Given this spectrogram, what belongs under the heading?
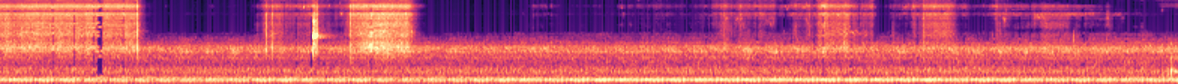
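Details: Endoscopic microsuction of deep impacted ear wax trapped in the ear canal isthmus near the eardrum, adult female: continuous hissing suction with brief scraping and crackling bursts as wax is drawn in.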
